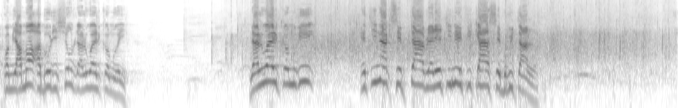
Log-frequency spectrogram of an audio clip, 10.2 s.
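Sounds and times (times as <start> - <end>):
speech: 0.1 - 2.0, 3.8 - 4.8, 5.4 - 8.2
crowd applause: 3.2 - 10.1.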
